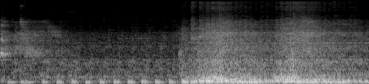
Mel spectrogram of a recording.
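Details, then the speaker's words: Royal Enfield Classic after fixing morning starting problem by plug cleaning and mixture screw setting, restarted: even, steady idle thump about four beats a second, then a clean rev without stumbling; normal start and idle. "यहां पर गाड़ी okay है ठीक है"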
